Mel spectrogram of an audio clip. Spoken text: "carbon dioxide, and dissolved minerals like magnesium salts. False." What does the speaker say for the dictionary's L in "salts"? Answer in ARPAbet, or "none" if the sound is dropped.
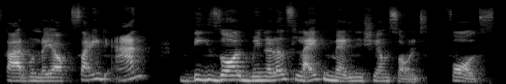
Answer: L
